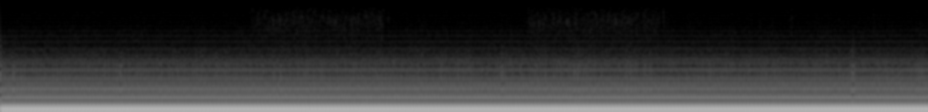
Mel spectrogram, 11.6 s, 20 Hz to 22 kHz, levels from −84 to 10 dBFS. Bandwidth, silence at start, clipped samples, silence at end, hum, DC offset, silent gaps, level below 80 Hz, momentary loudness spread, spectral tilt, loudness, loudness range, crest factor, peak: 2.8 kHz; 0 s; under 0.1%; 0 s; none; under 0.1%; none; -22 dBFS; 0 LU; -11 dB/octave; -19 LUFS; 0 LU; 6 dB; -10 dBFS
